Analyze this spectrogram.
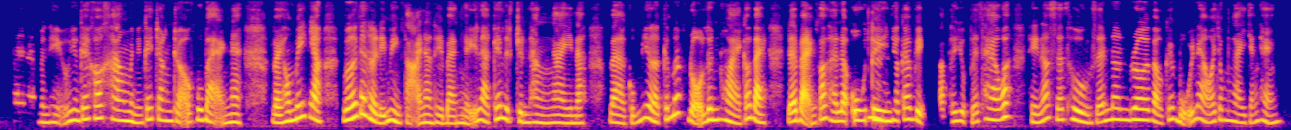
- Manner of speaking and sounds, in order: distorted speech; static
- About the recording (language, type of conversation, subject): Vietnamese, advice, Làm thế nào để bạn có thêm động lực tập thể dục đều đặn?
